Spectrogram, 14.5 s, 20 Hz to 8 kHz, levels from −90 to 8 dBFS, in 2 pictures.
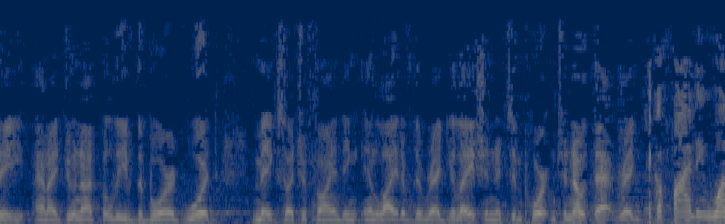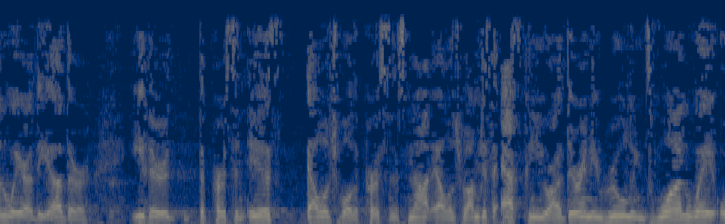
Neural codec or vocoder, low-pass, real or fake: none; 7.2 kHz; real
